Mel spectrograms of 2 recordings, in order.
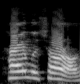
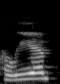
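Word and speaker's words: Kaila Charles: Now Kyla Charles I keep want to call her Kalia. Gorgeous girl. Okay. She out there from Maryland. That's where she from. Kyla Charles. That's how you pronounce it.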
